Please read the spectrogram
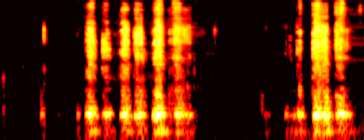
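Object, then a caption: Carved pumpkin rind. A small orange-handled carving saw is worked back and forth through the rind of a large, hollow carved pumpkin along the mouth outline, while the other hand steadies it. A quick run of rasping, scratchy saw strokes with a low, woody tone is followed by a brief lull and then a second burst of strokes.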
